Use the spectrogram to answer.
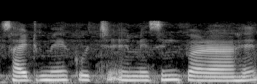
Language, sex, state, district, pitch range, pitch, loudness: Hindi, female, Uttar Pradesh, Muzaffarnagar, 185-205 Hz, 195 Hz, -13 LUFS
